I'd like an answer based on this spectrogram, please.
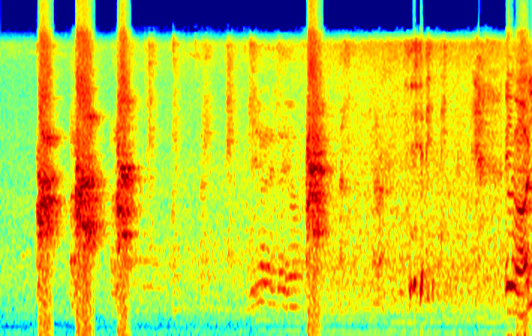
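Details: Aggressive female toy poodle in a bathroom, killing a big rat: three quick sharp barks open, a fourth follows a few seconds later, with wavering human speech between them and a rising yelp at the close.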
